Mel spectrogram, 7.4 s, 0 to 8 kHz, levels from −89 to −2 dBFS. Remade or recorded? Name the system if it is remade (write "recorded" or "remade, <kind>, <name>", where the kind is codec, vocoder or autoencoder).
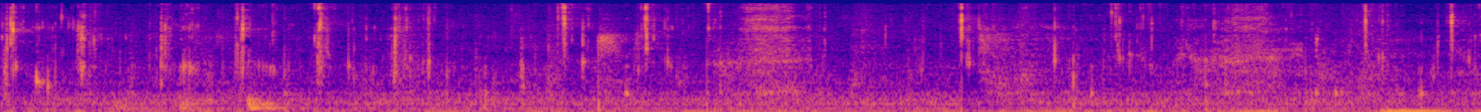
recorded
